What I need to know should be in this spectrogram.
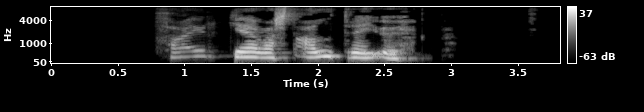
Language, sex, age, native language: Icelandic, female, 60-69, Icelandic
